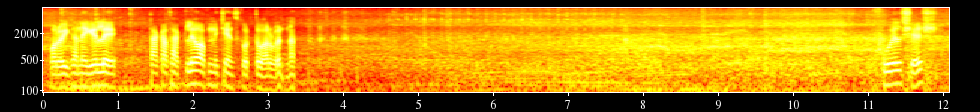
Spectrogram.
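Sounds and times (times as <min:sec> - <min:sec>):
motorcycle engine running: 0:04.4 - 0:10.6.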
